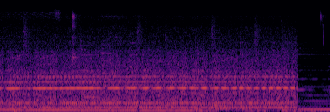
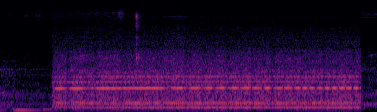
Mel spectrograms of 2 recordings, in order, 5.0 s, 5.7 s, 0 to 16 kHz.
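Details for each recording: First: Cooler Master Wave Master case with four 80 mm fans at full speed; loud steady whoosh with a high whine, in a retro Socket 462 build. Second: Cooler Master Wave Master retro PC (Socket 462 build) after fan upgrade: soft steady whoosh with faint constant whine, mostly power supply heard; much quieter than before, fans healthy.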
